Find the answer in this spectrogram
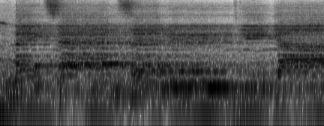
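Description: Choir chanting over a low steady drone in a live concert's opening music, with a few short hissing swells about a second in and near two seconds.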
